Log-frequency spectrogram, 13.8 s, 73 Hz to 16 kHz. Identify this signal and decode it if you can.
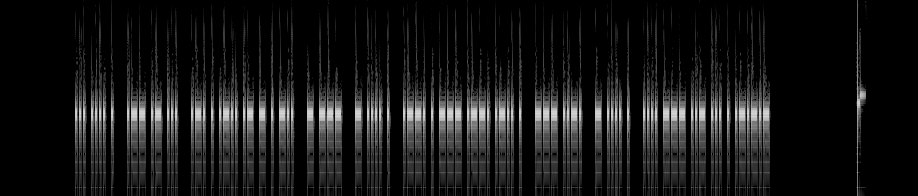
Morse code, heard as a keyed tone, about 40 wpm, 700 Hz. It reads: SHE WAS RELATED TO THE PEOPLE OF THE HOUSE.
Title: Sentences from Top 1000 Words - Review Part 5 - 40wpm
